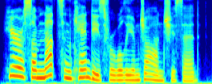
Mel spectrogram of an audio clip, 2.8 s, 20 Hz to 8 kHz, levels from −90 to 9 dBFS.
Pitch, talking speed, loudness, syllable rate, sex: 220 Hz, 235 wpm, -16 LUFS, 5.7 syllables/s, female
